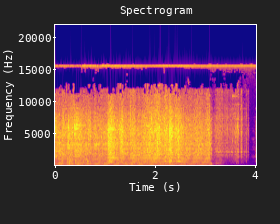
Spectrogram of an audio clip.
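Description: Minigun firing one long, unbroken burst at about 3,000 rounds a minute, 50 shots a second, so the shots run together into a steady rattling buzz. It cuts off suddenly about three seconds in.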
